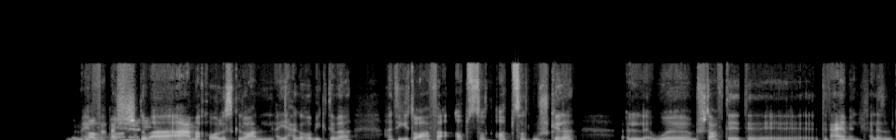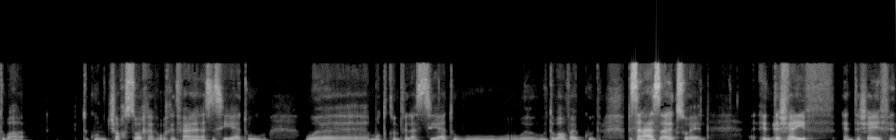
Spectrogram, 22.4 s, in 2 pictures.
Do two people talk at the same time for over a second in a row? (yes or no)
yes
